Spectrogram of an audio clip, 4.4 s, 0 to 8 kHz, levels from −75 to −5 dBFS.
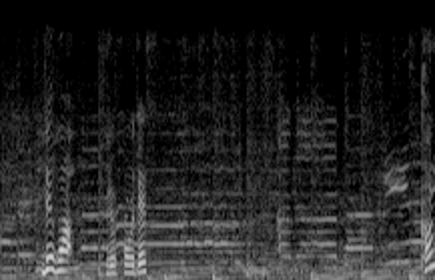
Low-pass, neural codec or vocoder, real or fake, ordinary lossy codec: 7.2 kHz; codec, 16 kHz, 4 kbps, X-Codec, HuBERT features, trained on general audio; fake; none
